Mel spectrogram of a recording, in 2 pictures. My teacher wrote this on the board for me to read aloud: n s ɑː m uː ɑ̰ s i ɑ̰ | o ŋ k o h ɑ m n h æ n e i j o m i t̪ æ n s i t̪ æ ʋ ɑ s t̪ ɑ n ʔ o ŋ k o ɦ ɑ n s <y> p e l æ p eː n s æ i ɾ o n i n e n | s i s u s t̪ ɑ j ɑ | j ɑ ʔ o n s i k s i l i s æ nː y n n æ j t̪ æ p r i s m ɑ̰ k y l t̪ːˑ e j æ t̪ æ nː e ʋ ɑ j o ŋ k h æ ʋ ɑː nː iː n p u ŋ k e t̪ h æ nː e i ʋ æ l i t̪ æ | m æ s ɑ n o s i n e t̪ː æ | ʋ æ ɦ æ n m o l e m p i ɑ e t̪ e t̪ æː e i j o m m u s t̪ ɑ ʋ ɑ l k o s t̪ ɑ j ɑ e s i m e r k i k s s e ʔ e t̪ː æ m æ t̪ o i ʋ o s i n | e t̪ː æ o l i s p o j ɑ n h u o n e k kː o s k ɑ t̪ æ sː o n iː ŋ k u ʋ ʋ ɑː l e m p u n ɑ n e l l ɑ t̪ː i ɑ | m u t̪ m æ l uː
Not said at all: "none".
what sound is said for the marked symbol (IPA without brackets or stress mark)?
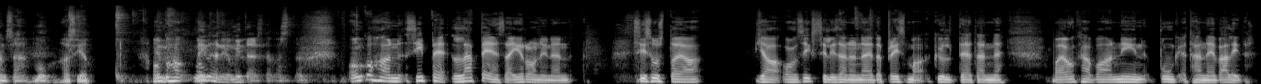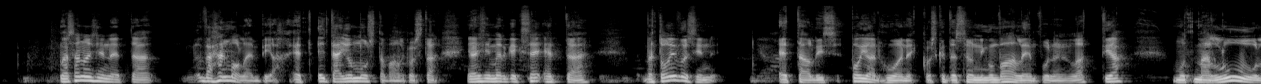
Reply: i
